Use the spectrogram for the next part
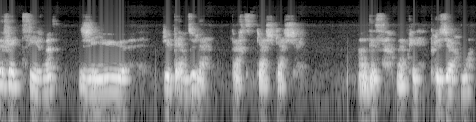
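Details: Adult with long COVID, with vocal cord sequelae heard as intermittent blocking, plus respiratory symptoms, brain fog, dysautonomia and post-exertional malaise; intermittent voice blocking (vocal cord dysfunction).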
